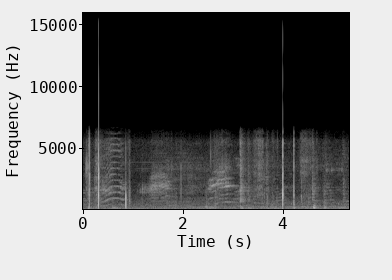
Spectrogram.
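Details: A tubby domestic cat demanding to be fed dinner gives drawn-out, wavering meows, with sharp clicks and knocks around it as the owner asks what she wants.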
